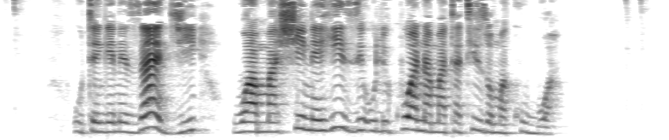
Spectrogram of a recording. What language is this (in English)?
Swahili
